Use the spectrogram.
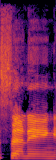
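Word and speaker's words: Steyning: Explain the stening and spell it, please.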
